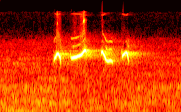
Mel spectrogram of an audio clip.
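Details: Melodious song of a Javan grey-throated white-eye (cak gentong): four clear high whistles, a short note, a longer sliding whistle, a falling note and a brief closing chirp, delivered quickly against a quiet background.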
